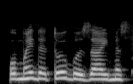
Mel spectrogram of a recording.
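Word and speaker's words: おめでとうございます: ஆனால் நீங்க அதை ப்ரொனவுன்ஸ் பண்ற நேரம் இஸ் அப்படின்னு ப்ரொனவுன்ஸ் பண்ண வேணும். ஆகவே ஒமைதத்தோ கொசாய்மஸ் அப்படின்னு சொல்லக்கூடியது வந்து கங்க்ராச்சுலேஷன் வாழ்த்துக்கள் அப்படின்னு சொல்றதுக்காக பயன்படுத்தப்படும்.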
